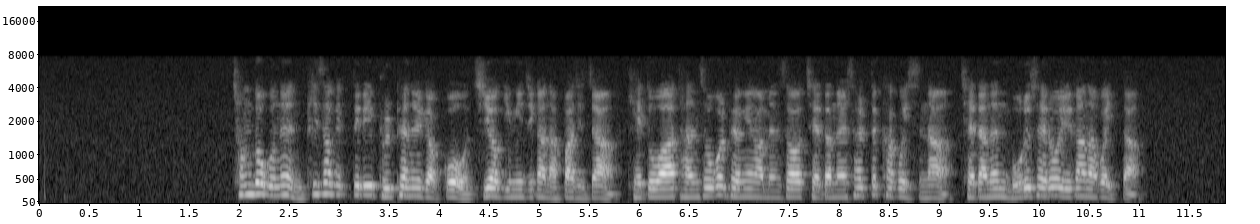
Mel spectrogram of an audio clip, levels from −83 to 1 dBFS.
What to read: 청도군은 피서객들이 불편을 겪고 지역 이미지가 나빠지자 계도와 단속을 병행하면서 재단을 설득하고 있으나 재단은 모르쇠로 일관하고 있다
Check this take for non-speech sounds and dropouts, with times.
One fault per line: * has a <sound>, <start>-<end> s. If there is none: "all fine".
all fine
